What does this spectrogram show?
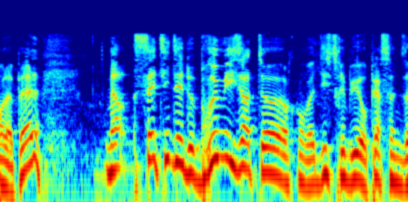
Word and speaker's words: brumisateur: Je voulais dire brumatisateur, brumisateur. J'ai l'impression qu'il manque une syllabe dans ce mot, brumisateur.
